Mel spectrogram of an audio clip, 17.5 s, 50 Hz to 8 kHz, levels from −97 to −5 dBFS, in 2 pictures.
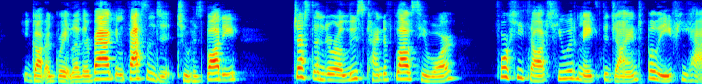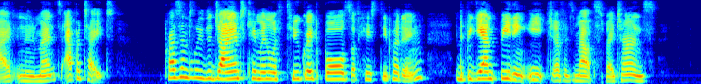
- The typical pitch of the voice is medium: No, high, 225 Hz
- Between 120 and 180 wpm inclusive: No, average, 195 wpm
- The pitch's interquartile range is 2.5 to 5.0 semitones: No, wide, 5.6 semitones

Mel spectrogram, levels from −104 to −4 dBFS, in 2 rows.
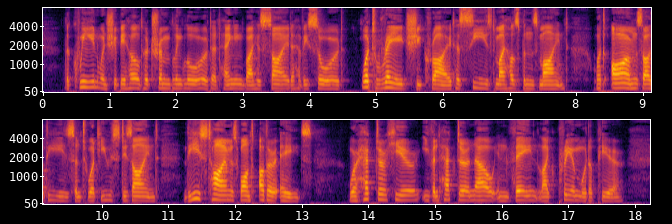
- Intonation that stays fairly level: Yes, narrow, 2.2 semitones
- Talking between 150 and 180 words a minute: Yes, average, 170 wpm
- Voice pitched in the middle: Yes, medium, 155 Hz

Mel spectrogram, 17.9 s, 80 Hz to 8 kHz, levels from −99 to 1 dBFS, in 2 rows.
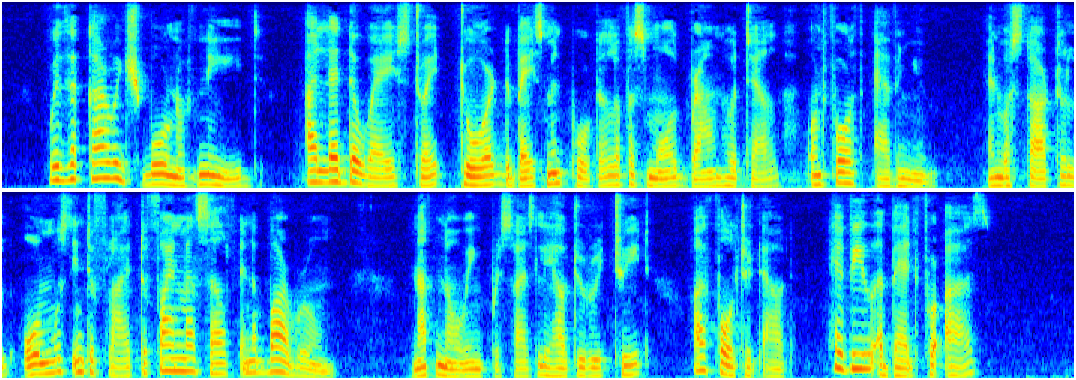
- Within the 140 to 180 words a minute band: Yes, average, 170 wpm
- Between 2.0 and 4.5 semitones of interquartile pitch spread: No, wide, 5.4 semitones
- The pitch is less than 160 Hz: Yes, low, 135 Hz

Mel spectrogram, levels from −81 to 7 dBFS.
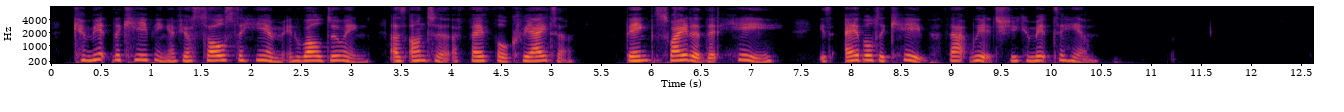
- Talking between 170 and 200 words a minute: No, average, 145 wpm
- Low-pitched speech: No, high, 225 Hz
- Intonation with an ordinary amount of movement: No, narrow, 2.2 semitones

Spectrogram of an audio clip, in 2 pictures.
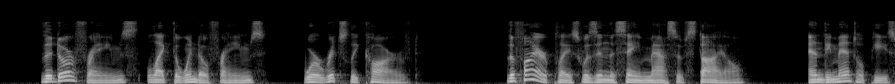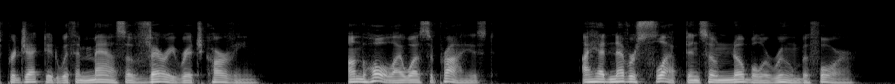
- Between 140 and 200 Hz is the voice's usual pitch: No, low, 100 Hz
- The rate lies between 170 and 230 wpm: No, average, 150 wpm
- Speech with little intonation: No, average, 4.2 semitones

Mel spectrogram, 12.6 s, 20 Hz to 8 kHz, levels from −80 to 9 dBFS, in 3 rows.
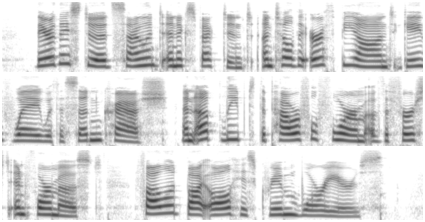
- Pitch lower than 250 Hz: No, very high, 270 Hz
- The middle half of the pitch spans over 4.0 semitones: No, average, 2.8 semitones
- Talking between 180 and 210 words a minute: No, average, 155 wpm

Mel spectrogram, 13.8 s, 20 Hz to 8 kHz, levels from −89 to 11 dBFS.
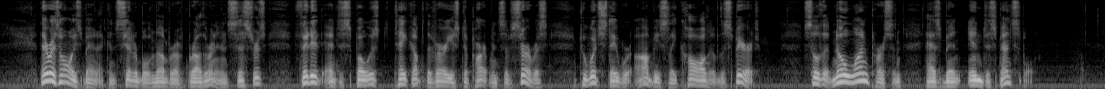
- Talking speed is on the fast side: No, average, 170 wpm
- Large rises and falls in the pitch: Yes, wide, 6.4 semitones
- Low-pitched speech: Yes, low, 105 Hz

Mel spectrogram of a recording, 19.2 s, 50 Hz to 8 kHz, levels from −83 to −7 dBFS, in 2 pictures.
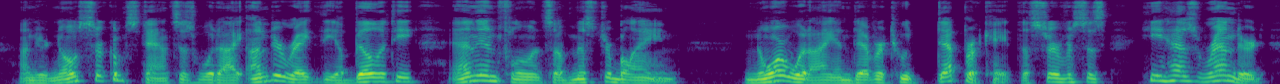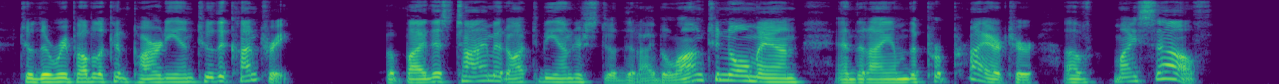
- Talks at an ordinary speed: Yes, average, 170 wpm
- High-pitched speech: No, low, 130 Hz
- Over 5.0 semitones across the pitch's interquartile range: Yes, wide, 5.5 semitones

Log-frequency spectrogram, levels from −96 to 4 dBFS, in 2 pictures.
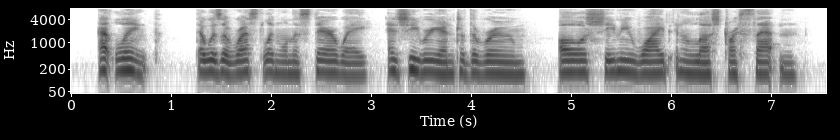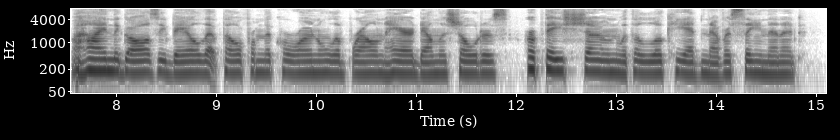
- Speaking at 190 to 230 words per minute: Yes, average, 195 wpm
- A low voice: No, medium, 160 Hz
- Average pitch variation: No, narrow, 1.5 semitones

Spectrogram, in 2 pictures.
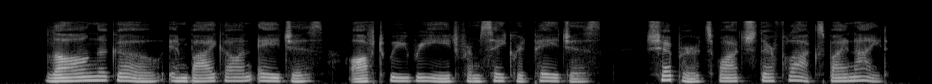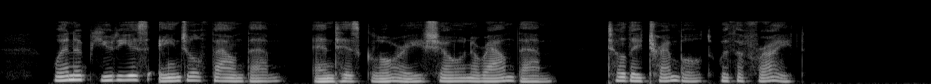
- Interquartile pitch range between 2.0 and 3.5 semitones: Yes, average, 2.8 semitones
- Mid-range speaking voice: Yes, medium, 155 Hz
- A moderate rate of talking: No, slow, 110 wpm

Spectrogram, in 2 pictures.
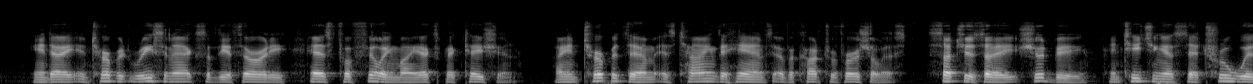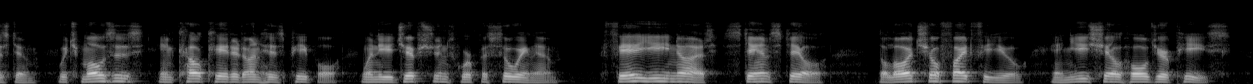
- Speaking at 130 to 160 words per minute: Yes, average, 150 wpm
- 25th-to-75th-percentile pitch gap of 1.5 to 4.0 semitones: Yes, average, 3.1 semitones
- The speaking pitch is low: Yes, low, 125 Hz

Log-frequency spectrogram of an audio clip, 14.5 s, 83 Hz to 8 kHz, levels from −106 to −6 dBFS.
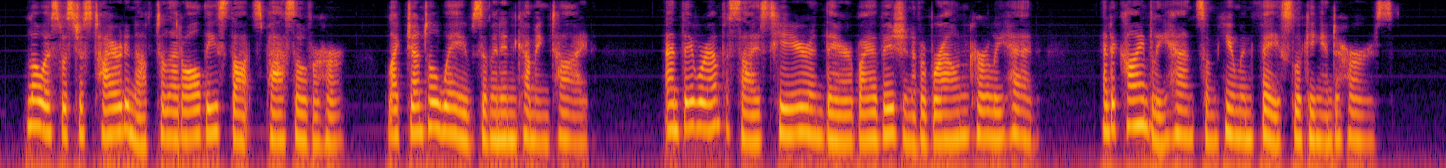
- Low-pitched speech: No, high, 190 Hz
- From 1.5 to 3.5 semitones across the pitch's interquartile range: Yes, average, 2.8 semitones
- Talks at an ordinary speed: Yes, average, 185 wpm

